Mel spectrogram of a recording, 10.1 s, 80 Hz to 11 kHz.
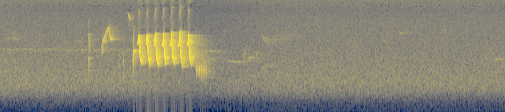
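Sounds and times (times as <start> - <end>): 
common nightingale Luscinia megarhynchos singing: 1.4 - 5.6.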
